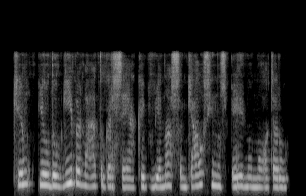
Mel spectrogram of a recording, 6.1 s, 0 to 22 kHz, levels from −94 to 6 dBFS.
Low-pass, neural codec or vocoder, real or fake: 7.2 kHz; codec, 16 kHz, 4.8 kbps, FACodec; fake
